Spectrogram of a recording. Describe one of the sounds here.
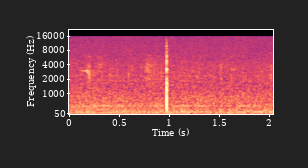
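A golf club strikes a ball with a short, crisp click.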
